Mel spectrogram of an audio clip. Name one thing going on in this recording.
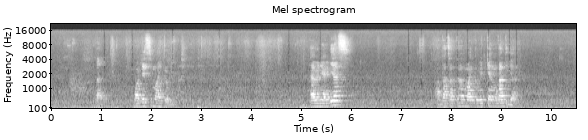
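A man speaks to an audience in a large echoing hall.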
